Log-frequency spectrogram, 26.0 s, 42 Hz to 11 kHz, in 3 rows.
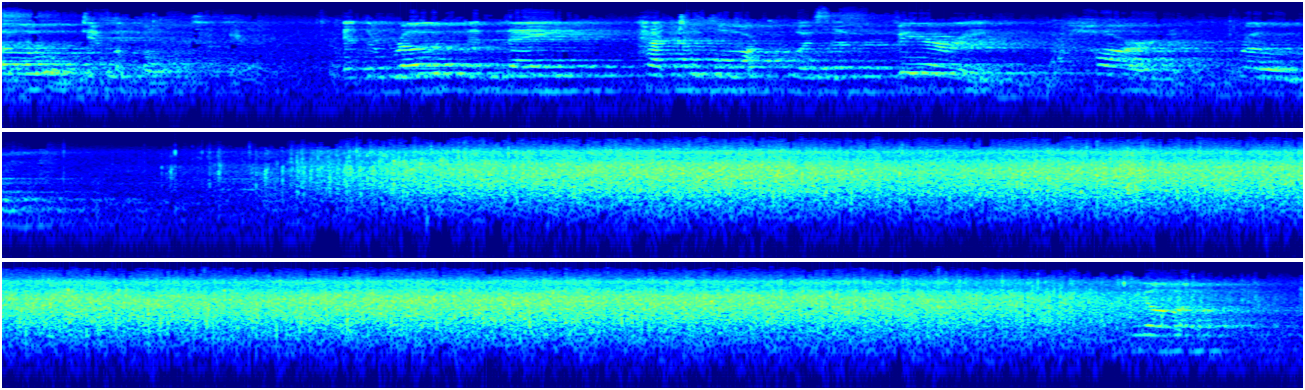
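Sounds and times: large audience applauding: 9.8 - 26.0.

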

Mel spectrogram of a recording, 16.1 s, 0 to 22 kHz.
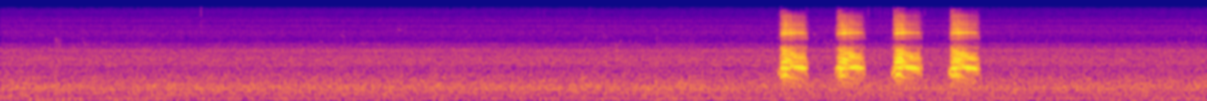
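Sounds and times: crow cawing: 10.4 - 13.1.

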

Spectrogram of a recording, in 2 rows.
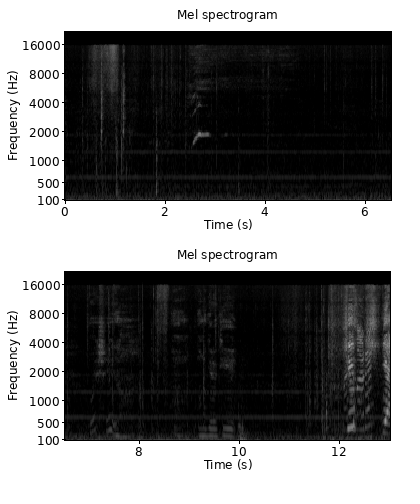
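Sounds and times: car idling from inside: 0.0 - 13.0
short rising chirp: 2.5 - 3.0.

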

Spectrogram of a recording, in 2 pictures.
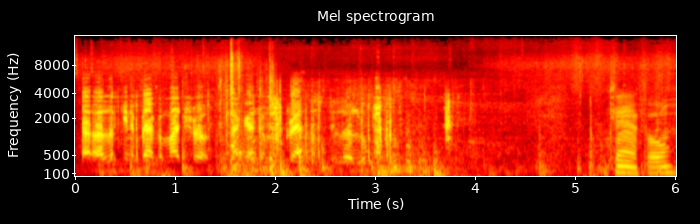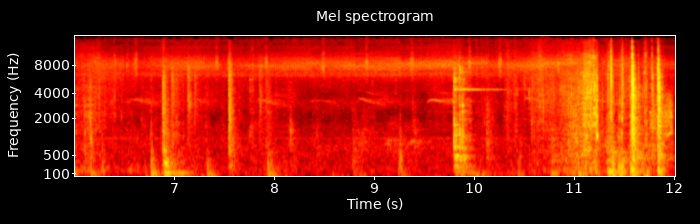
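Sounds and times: items clunking in metal toolbox: 5.3 - 12.0.

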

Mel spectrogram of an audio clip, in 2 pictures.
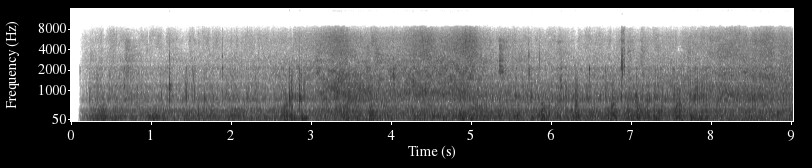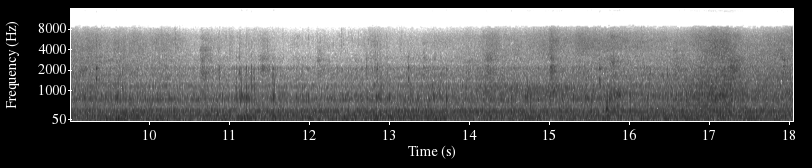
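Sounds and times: wind buffeting microphone: 0.1 - 18.0
small clicks and rattles: 5.5 - 18.0.

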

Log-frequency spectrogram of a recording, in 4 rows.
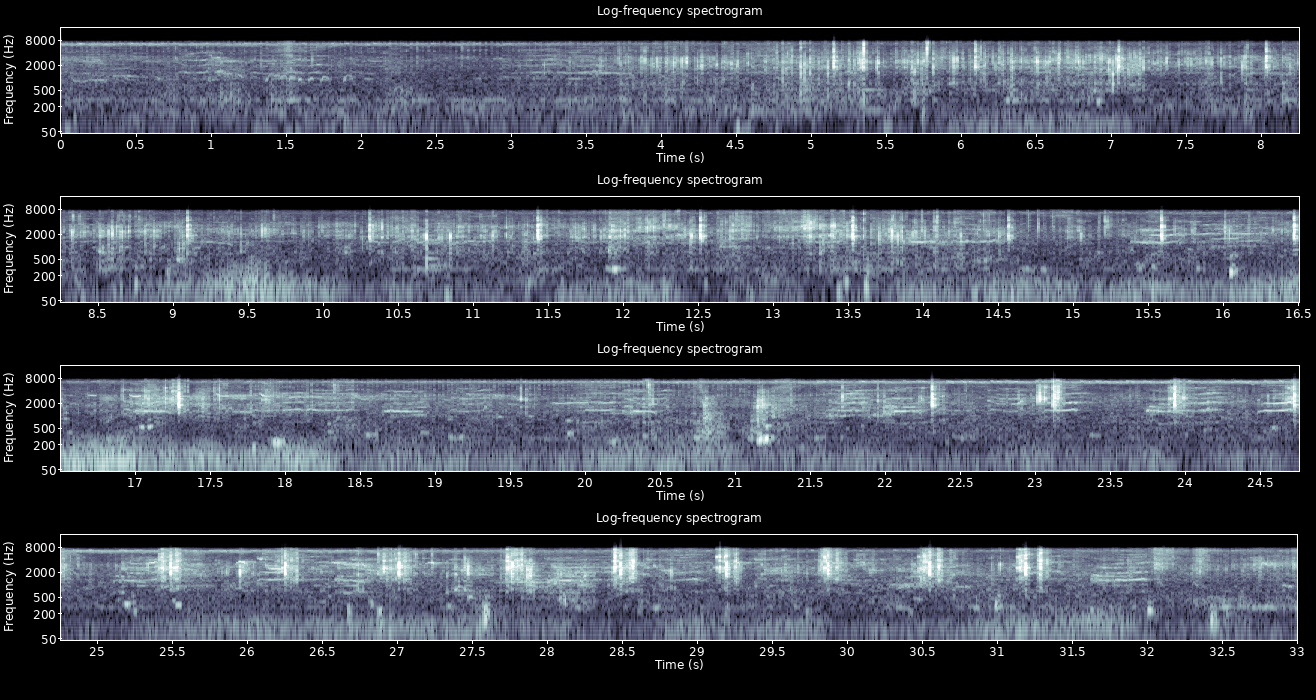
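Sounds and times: bicycle tyres crunching on gravel: 0.0 - 33.0
small irregular clicks: 0.0 - 33.0
wind rumble on microphone: 5.5 - 33.0.

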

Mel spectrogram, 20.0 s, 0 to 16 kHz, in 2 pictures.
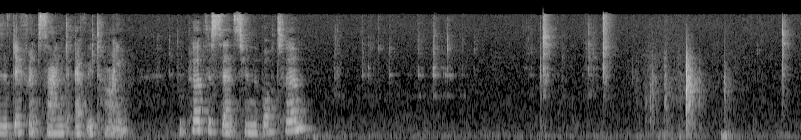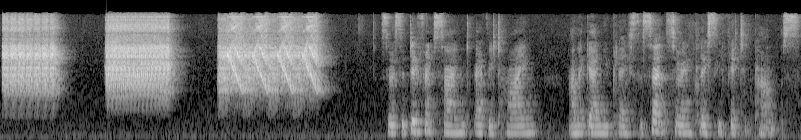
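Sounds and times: electronic alarm bursts: 10.0 - 14.2.

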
